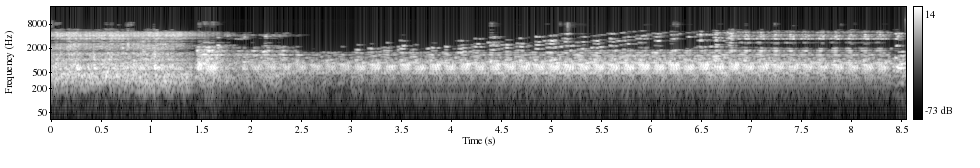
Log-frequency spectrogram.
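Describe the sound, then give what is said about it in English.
As people get into the car, its starter cranks and the engine catches with a sudden jolt, then settles into a loud, steady, buzzing hum that rises slightly in pitch. No one speaks. “Vance and Malcolm are getting into his car. On with the starter now.”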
